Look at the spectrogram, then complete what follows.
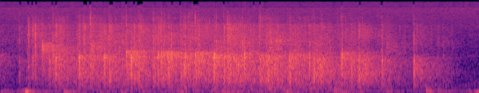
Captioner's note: applause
